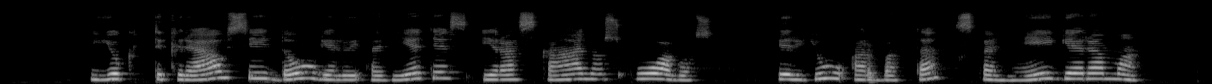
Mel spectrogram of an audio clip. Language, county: Lithuanian, Šiauliai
